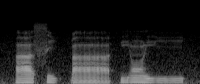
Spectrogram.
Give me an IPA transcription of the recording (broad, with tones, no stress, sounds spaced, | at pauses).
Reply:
a˨ s i˨ k͡p a˨ | j ɔ̃˦ j i˧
